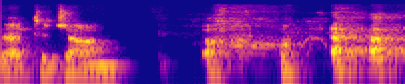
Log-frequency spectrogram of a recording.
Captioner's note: laughing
